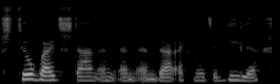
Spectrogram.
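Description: A woman's dark, mellow tone comes through dry and close, with no echo. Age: 30s. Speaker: podcast host, parenting coach. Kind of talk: personal monologue. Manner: hesitant, many filler words.

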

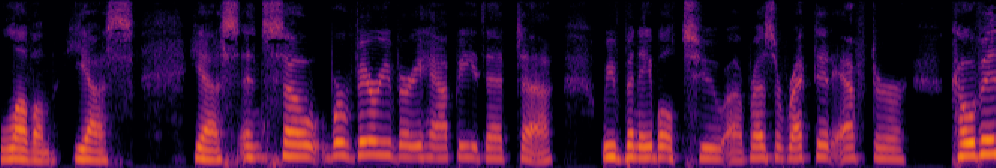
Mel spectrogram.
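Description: A woman speaks with an American accent in a dark, mellow tone at a fairly slow pace. The sound is dry and close, with no echo. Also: medium pitch for a woman, ordinary pitch variation. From Chicago. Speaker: executive director of a memorial nonprofit. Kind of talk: interview.

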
